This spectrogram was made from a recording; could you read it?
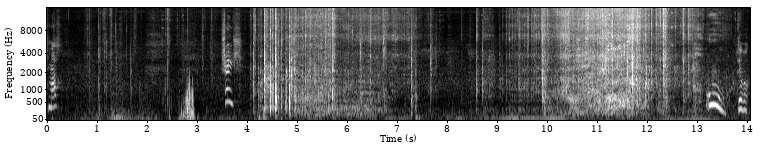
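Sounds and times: skateboard wheels rolling on paving: 0:00.7 - 0:14.0
skateboard clacks: 0:04.1 - 0:07.8.

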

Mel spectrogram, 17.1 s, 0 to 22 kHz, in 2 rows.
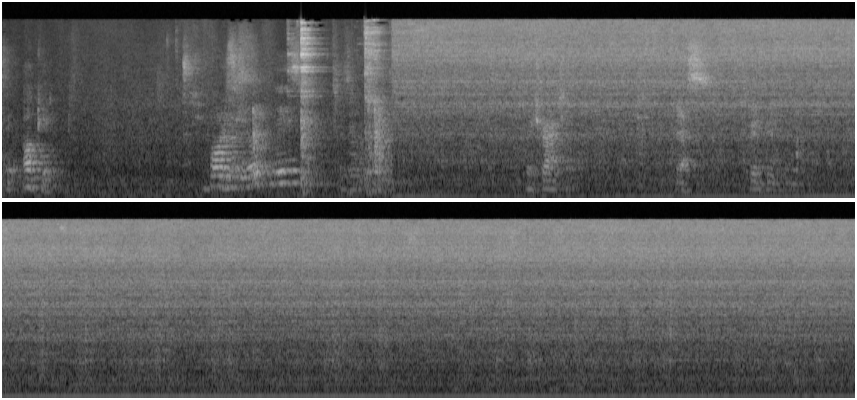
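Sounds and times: steady hiss: 0:03.9 - 0:17.0
low hum: 0:06.0 - 0:17.0.

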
